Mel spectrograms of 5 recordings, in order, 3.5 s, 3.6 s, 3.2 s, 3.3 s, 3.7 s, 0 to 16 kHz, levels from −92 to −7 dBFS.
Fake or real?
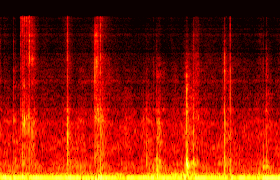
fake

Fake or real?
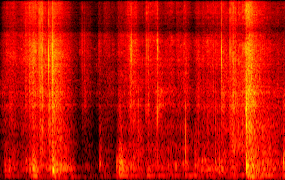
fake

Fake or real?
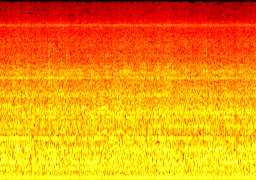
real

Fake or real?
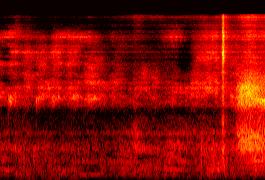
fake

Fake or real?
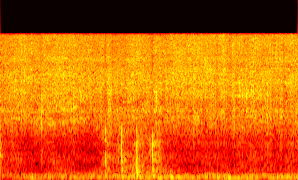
fake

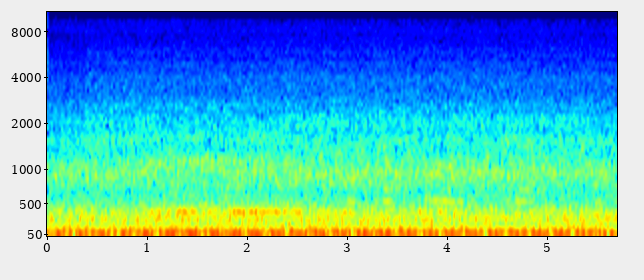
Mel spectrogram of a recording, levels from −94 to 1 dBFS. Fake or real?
real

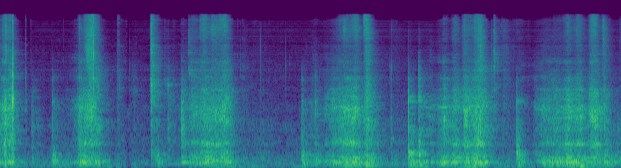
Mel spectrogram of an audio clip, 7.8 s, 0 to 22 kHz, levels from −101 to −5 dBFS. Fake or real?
fake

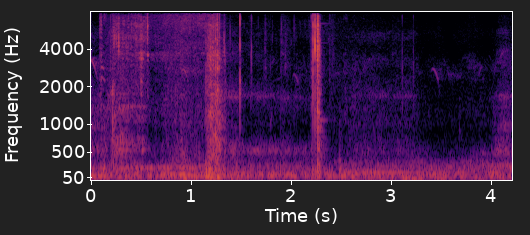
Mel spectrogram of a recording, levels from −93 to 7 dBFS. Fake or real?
real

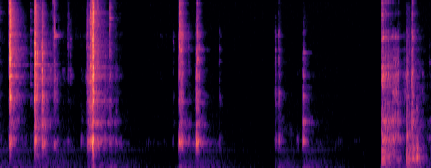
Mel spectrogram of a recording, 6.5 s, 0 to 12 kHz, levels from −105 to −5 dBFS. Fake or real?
real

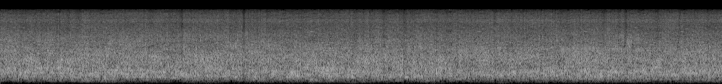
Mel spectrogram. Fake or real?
fake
